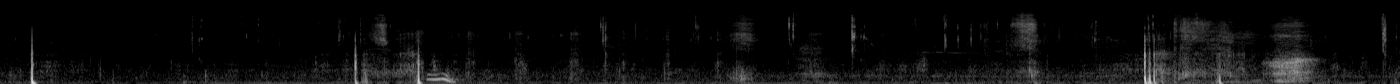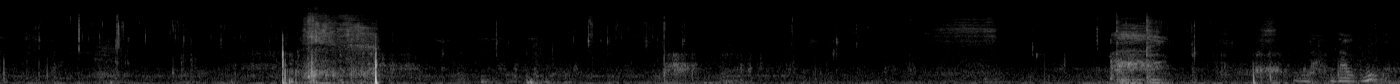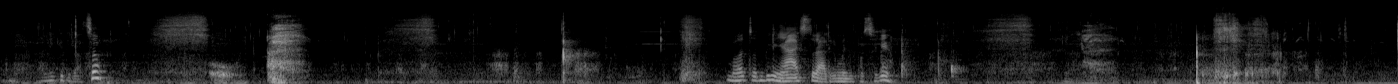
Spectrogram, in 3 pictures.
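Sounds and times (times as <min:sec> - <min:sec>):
chewing and lip-smacking: 0:00.1 - 0:12.5, 0:13.2 - 0:23.3, 0:25.7 - 0:27.2, 0:32.2 - 0:34.8, 0:37.1 - 0:41.9
noisy breaths: 0:23.2 - 0:24.1, 0:29.4 - 0:30.2, 0:31.8 - 0:34.0, 0:37.6 - 0:41.0.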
